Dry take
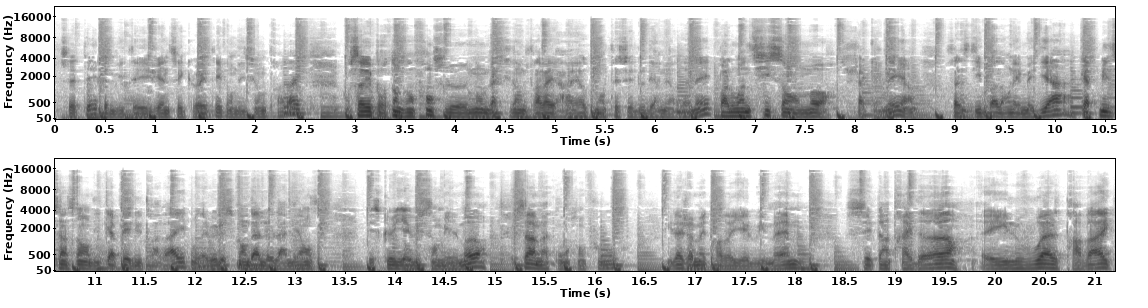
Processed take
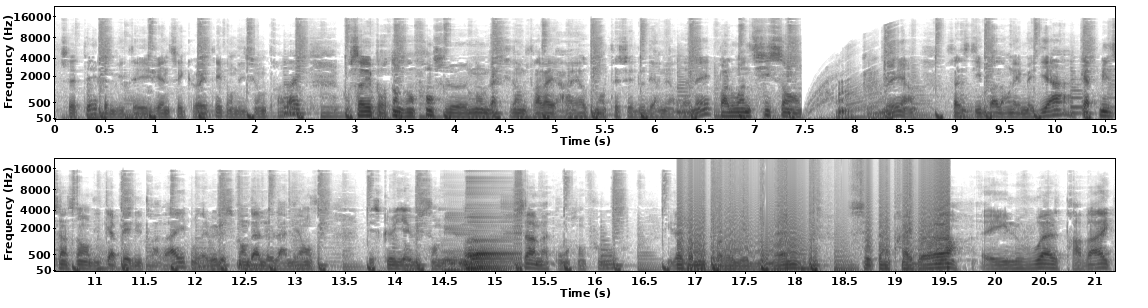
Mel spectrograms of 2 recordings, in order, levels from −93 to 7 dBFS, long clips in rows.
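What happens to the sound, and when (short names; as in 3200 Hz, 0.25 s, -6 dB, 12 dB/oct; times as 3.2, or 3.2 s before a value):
7.46 tape start 1.03 s
14.45–15.27 flutter echo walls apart 3.8 m, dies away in 1.3 s
16.82–19.55 half-waves squared off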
